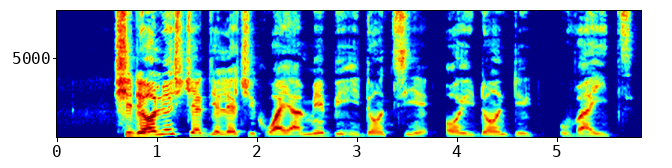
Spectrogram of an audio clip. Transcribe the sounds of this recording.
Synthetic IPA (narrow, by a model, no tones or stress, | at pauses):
ʃideɔlwest͡ʃɛk̚diɛlɛtɾikwajamebiidɔ̃ntiɛɔidɔ̃nde | ovait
